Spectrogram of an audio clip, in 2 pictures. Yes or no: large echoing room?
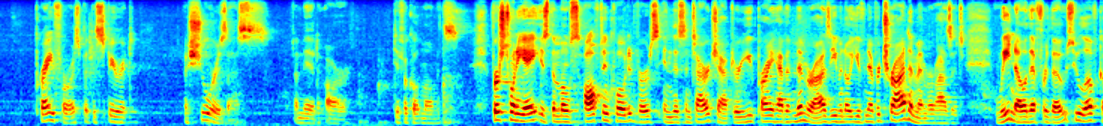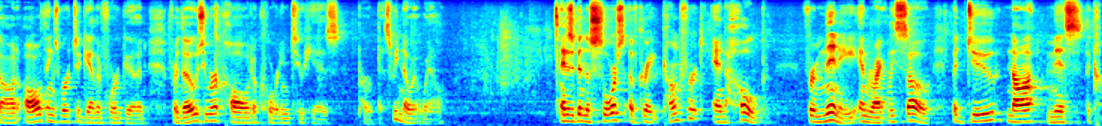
yes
